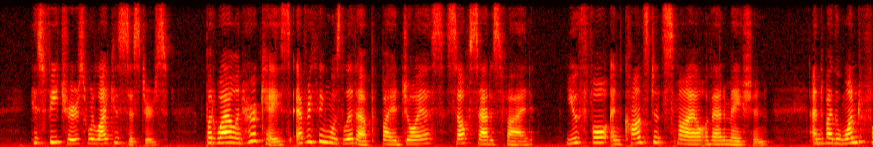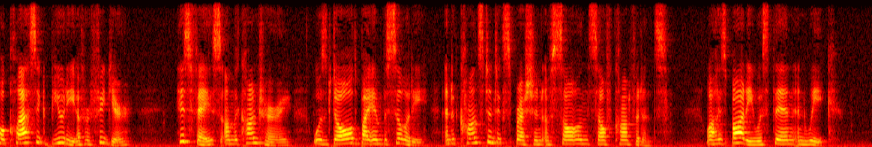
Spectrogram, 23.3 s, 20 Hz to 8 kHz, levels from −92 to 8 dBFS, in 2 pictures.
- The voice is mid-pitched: No, high, 225 Hz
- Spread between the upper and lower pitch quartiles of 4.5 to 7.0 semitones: Yes, average, 5.0 semitones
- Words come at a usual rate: Yes, average, 150 wpm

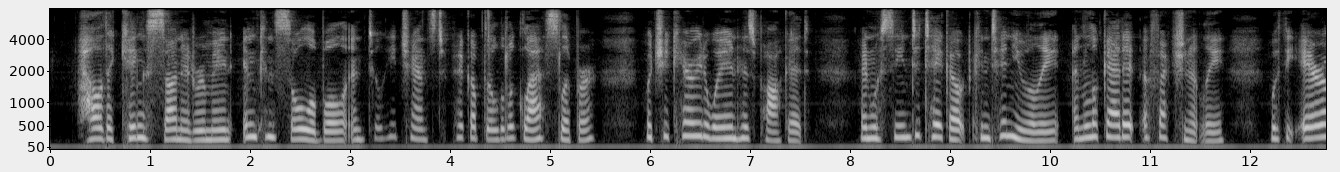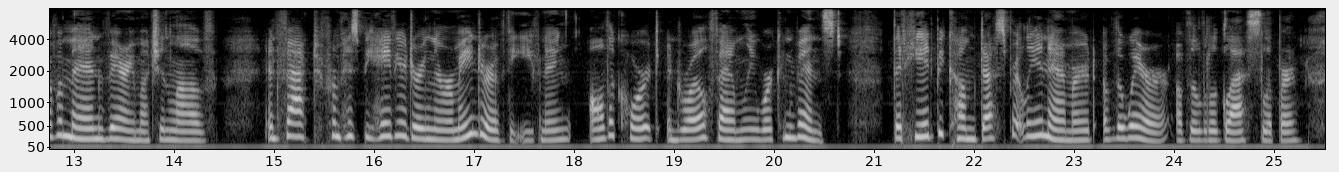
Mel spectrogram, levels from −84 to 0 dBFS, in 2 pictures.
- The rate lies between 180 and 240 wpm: Yes, average, 190 wpm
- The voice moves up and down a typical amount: Yes, average, 3.9 semitones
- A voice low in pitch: No, high, 225 Hz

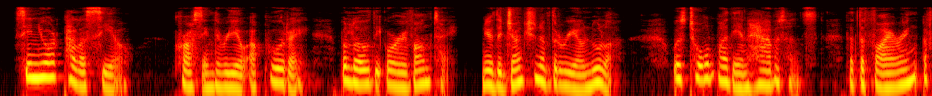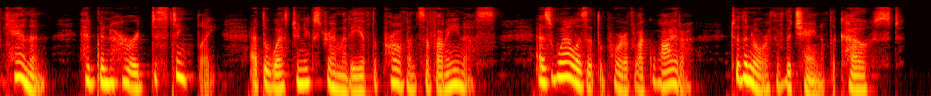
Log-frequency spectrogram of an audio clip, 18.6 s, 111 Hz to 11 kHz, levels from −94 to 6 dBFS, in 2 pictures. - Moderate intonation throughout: Yes, average, 4.7 semitones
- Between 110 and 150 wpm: No, average, 185 wpm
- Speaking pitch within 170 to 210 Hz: Yes, high, 190 Hz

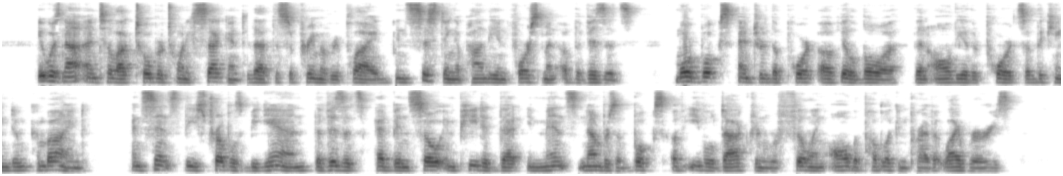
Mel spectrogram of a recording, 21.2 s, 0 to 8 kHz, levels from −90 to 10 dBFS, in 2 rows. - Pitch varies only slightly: Yes, narrow, 2.3 semitones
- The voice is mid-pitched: No, low, 130 Hz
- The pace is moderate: Yes, average, 170 wpm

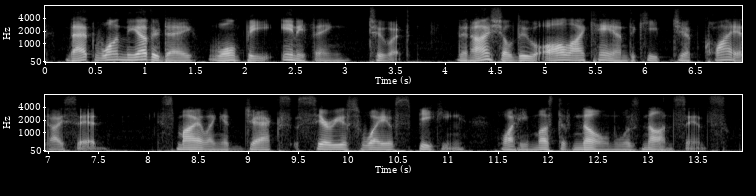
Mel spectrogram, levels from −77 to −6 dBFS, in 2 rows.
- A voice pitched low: Yes, low, 105 Hz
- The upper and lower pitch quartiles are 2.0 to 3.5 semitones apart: No, average, 4.0 semitones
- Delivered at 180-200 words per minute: No, average, 160 wpm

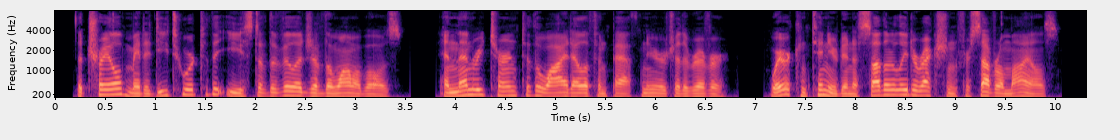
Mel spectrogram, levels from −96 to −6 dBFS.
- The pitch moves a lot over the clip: Yes, wide, 5.8 semitones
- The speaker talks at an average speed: No, fast, 210 wpm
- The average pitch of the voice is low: Yes, low, 120 Hz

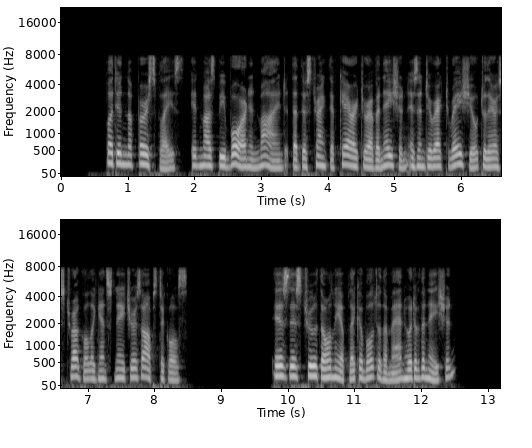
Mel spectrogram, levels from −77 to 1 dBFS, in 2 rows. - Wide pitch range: No, average, 3.8 semitones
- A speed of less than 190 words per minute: Yes, average, 180 wpm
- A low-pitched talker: No, medium, 170 Hz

